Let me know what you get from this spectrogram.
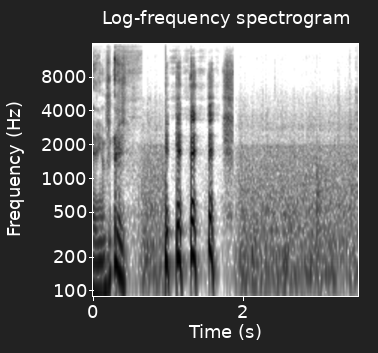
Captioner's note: laughs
